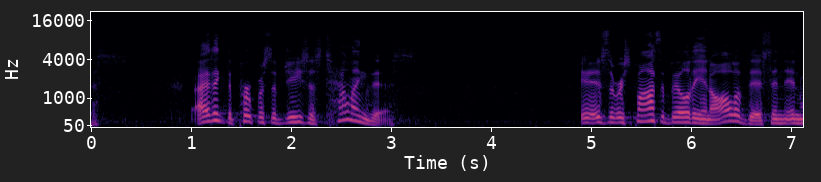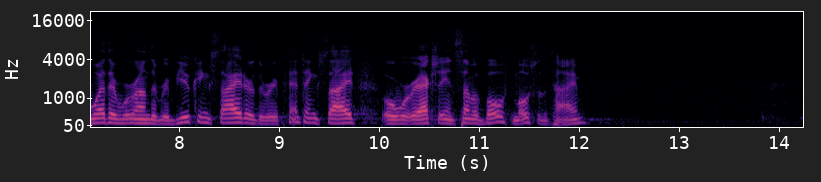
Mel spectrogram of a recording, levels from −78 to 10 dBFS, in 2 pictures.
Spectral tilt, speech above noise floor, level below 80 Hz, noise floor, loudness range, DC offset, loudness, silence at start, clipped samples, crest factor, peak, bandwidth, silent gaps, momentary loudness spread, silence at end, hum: -6.5 dB/octave; 34 dB; -74 dBFS; -68 dBFS; 8 LU; under 0.1%; -34 LUFS; 0 s; under 0.1%; 18 dB; -16 dBFS; 16 kHz; none; 9 LU; 2.2 s; none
